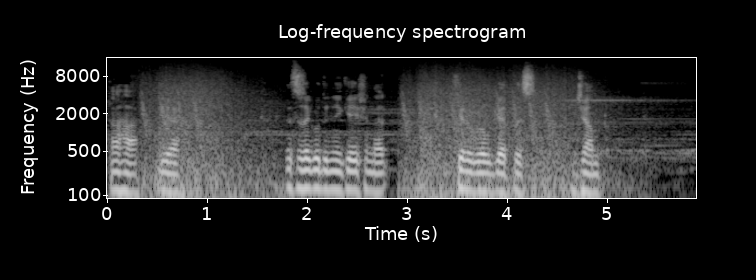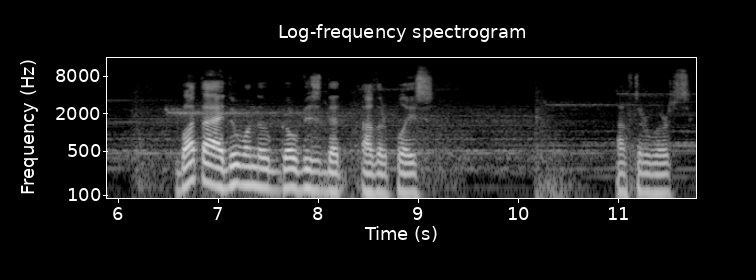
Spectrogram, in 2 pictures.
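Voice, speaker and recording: A man's voice: mid-range voice, fairly even intonation, measured pace, pauses often, over music. Dry-humored Russian man narrating gameplay. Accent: mild Russian. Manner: dry, sarcastic asides. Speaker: gameplay commentator. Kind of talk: casual let's play commentary.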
